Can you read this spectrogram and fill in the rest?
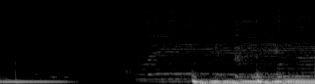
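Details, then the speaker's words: Samsung HT-TX725 home theater after repair of six dried-out input capacitors that had caused low output: music plays with full, clean bass and no crackle or dropouts; amplifier and subwoofer now working fine. "it's working fine now. So this is my subwoofer. Subwoofer is playing fine."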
